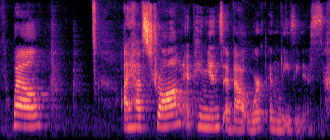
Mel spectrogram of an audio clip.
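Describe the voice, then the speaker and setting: A woman speaks in a high voice with an American accent, at a fairly slow pace and ordinary pitch variation. Room echo and noticeable background noise can be heard. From Houston, Texas. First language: Vietnamese. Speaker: chef and catering business owner. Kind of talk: interview conversation.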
